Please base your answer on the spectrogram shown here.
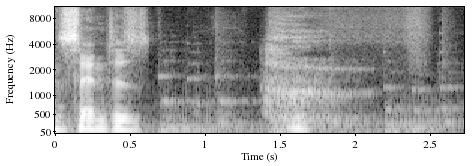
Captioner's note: gasp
